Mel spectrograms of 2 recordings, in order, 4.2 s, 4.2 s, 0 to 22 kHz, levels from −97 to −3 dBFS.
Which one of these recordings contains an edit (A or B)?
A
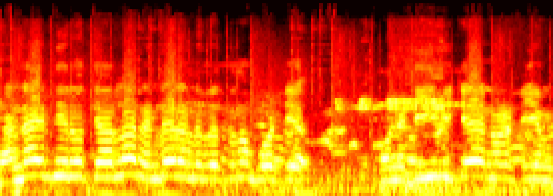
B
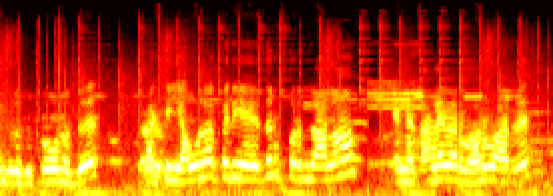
B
